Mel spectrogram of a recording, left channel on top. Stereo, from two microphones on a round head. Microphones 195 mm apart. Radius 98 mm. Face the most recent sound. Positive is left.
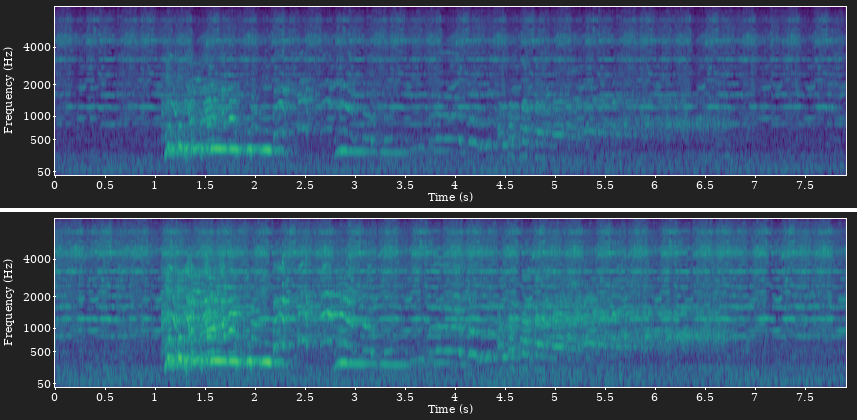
turn(degrees=-55)  # may be behind; listen again after turning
